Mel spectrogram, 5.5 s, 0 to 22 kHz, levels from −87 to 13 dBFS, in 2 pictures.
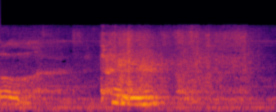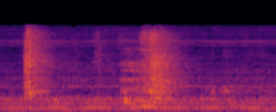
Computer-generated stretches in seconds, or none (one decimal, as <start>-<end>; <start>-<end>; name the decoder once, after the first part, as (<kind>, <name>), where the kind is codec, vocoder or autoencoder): none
